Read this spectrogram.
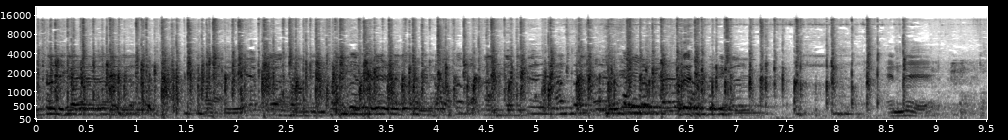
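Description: A group of people claps hands quickly and steadily.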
